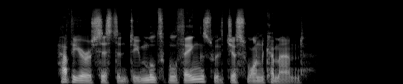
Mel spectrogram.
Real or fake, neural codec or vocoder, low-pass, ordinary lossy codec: real; none; 14.4 kHz; none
